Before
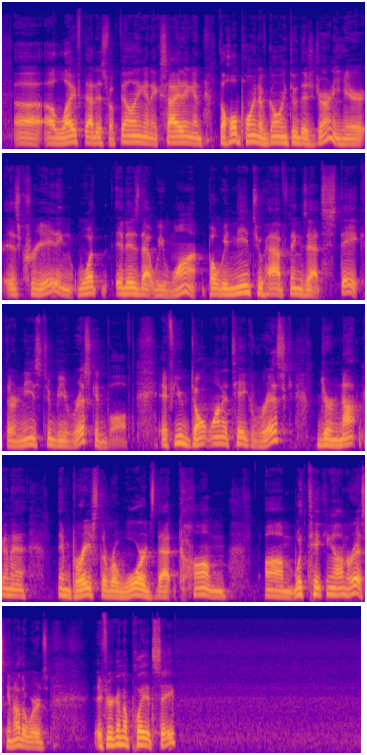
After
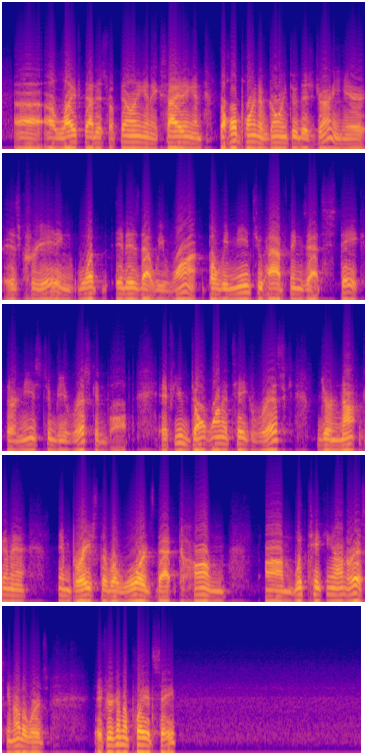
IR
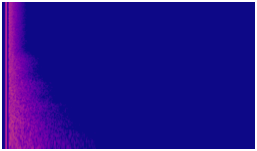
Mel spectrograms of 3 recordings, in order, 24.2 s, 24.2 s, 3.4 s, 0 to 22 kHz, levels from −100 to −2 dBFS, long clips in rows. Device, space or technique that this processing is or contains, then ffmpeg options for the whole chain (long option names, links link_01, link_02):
crystal radio: -af "highpass=220,lowpass=2700,aeval=exprs='if(lt(val(0),0),0.447*val(0),val(0))':channel_layout=same,volume=4.5dB"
